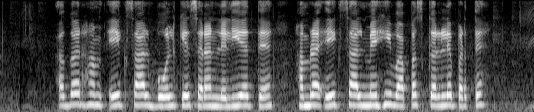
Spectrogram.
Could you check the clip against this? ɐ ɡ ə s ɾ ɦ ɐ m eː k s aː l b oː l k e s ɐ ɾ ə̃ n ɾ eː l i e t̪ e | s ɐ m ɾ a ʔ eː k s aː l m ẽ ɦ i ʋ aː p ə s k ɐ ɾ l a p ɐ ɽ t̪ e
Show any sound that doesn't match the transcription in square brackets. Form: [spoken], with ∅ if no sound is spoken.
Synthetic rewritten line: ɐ ɡ ə [∅] ɾ ɦ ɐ m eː k s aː l b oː l k e s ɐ ɾ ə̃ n [l] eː l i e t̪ e | [h] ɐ m ɾ a ʔ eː k s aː l m ẽ ɦ i ʋ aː p ə s k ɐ ɾ l [e] p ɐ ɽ t̪ e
